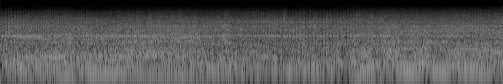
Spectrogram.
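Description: SUV engine running as the vehicle drives slowly and turns, with tyre and road noise; a steady, even sound with a low hum underneath.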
